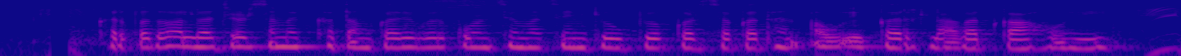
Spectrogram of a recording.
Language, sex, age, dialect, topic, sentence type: Chhattisgarhi, female, 25-30, Central, agriculture, question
